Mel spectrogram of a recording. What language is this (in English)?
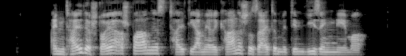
German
